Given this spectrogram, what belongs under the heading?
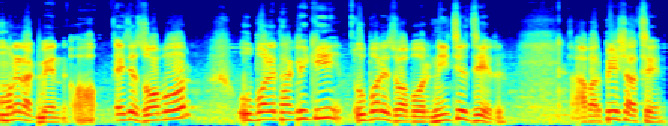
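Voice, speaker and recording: A man with a Bangladeshi Bengali accent teaching Quran reading, slowly drilling and repeating syllables for beginners. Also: sits high, animated. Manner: slow, repetitive drilling of syllables. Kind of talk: step-by-step recitation lesson.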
